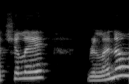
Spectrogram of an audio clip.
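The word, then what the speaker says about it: chile relleno: the left there you have the chili uh chile relendo is how you say it empanada with pepper salsa and oh i can't pronounce that word cotija kotiha cheese but this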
